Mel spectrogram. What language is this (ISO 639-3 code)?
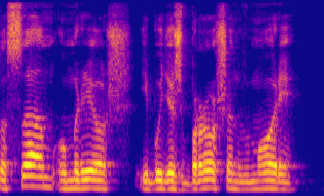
rus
